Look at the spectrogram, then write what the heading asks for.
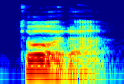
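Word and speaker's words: τώρα: you doing now the word for now is Torah Torah t-o-r-a good so how would that be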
